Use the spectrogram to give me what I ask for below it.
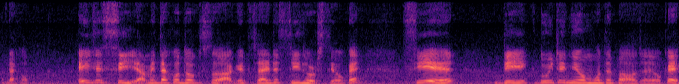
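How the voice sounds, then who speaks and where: A man's voice: high voice, lively intonation, fairly quick, pushed and bright, slight background noise, poor audio. A young man teaching a live online physics lecture, checking in with his students after nearly every point. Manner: checks in constantly with "ঠিক আছে?" and "okay". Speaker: physics instructor.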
